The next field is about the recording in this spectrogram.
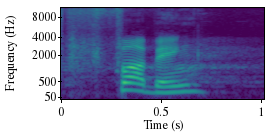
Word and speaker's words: phubbing: Maybe you've heard of it, maybe you haven't, but it's spelled, I'll spell it first, P-H-U-B-B-I-N-G. It's pronounced fubbing, and it's a combination of two words, phone and snubbing.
